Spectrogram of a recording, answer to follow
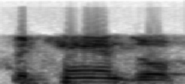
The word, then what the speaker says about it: BT and Sal: Yeah, or pronounced Betanzal for those that don't know the show.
